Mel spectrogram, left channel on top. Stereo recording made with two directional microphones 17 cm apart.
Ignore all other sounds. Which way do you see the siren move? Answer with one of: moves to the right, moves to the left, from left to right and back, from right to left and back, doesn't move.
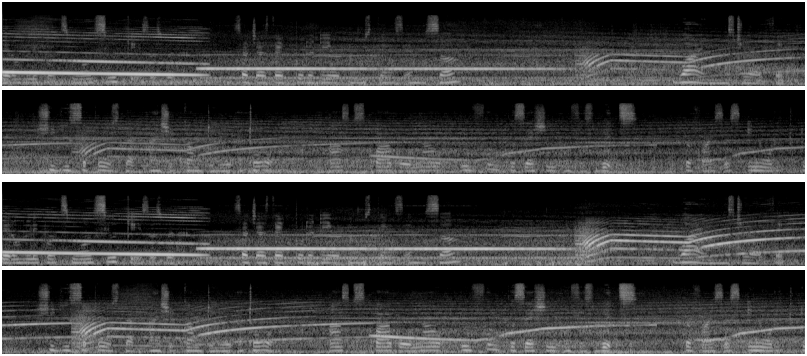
moves to the right.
